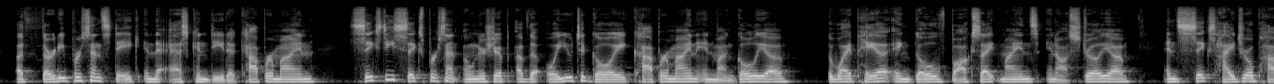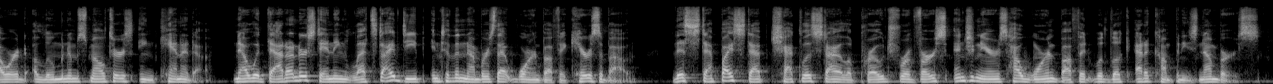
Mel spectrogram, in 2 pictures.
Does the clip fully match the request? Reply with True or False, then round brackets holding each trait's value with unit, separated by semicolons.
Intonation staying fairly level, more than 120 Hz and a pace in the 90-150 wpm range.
True (2.3 semitones; 130 Hz; 145 wpm)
